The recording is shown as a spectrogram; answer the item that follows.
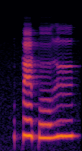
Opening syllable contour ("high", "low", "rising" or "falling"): high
